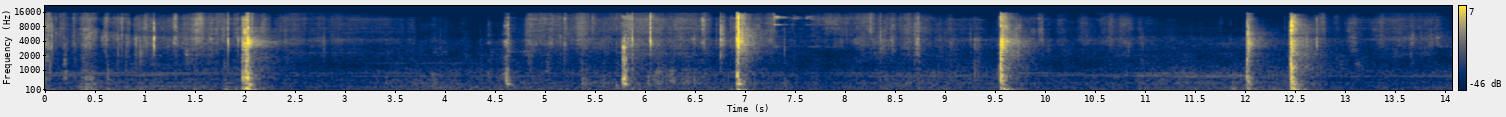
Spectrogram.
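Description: Plastic wiring clips and electrical plugs on a Jaguar XF's inner door panel clicking and snapping as they are unplugged and pried free: about seven sharp clicks at uneven intervals, two in quick succession near the end.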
